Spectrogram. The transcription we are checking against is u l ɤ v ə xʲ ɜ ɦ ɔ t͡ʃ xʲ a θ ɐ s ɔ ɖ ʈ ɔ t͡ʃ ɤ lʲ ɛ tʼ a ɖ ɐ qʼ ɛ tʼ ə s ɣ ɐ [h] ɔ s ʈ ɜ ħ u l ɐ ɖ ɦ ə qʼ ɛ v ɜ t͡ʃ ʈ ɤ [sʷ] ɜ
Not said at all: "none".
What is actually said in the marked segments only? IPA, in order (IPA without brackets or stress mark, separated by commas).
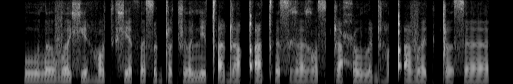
ɣ, s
